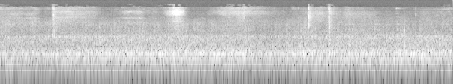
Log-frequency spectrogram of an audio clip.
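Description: Steady low hum and rumble of a commercial bar refrigerator's condensing unit (compressor and condenser fan) running after start-up, with a few faint ticks.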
